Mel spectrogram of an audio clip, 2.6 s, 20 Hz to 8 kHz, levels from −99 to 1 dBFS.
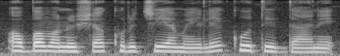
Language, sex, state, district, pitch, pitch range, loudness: Kannada, female, Karnataka, Bidar, 200 Hz, 185-210 Hz, -19 LUFS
